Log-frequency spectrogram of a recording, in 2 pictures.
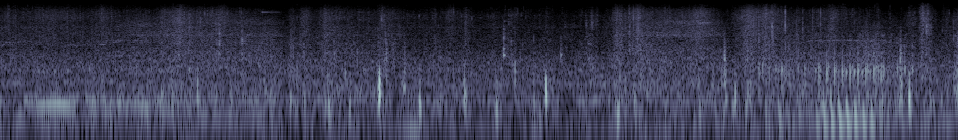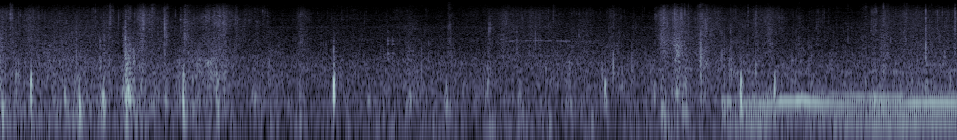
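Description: Several people walk slowly in a steady series of soft, irregular footsteps at low level, with a few sharper steps standing out. No one speaks.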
